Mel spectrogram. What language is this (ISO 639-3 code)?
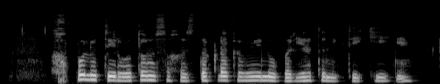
pus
